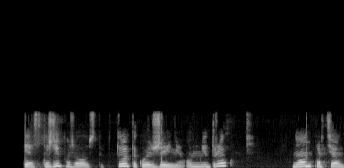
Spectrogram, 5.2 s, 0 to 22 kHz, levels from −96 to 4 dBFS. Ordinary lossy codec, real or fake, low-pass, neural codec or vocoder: none; fake; 7.2 kHz; vocoder, 44.1 kHz, 128 mel bands every 512 samples, BigVGAN v2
